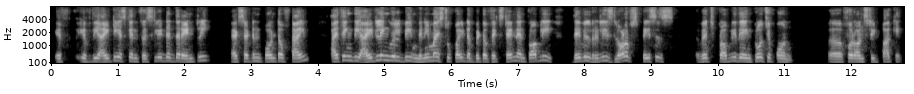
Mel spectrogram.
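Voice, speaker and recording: An older man with an Indian accent, answering panel questions on a video call in a hesitant, measured way as a professor. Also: fairly high pitch, fairly even intonation, dry recording. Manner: hesitant, measured, repeats words. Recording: dull, dry video-call audio.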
